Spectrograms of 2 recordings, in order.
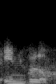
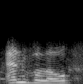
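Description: First: "envelope" said IN-vi-lope; short i vowels in "envelope"; Jamaican pronunciation. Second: Said in the usual way. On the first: Shown as a demonstration. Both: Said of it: "we would say envelope".

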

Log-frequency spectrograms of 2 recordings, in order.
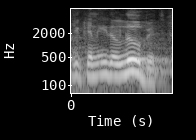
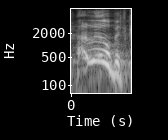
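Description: First: Said in the usual way. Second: "a little bit" jumps way up high, squeezed small; tiny squeak. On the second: Shown as a demonstration. Rabbi shrinks the Shabbat portion, high tiny voice.

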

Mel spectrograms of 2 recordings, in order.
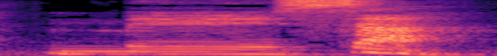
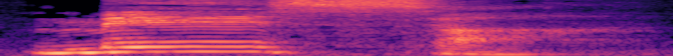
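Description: First: "Mesa" with low ME and punched SA; stress on second syllable. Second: "Mesa" with ME high and long, SA dropping; stress on first syllable. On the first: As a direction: land hard on SA in "Mesa". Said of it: "Fuerte la segunda". ("Mesa" con SA fuerte) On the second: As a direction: punch ME in "Mesa". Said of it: "Fuerte la primera". ("Mesa" con ME fuerte) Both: Shown as a demonstration.

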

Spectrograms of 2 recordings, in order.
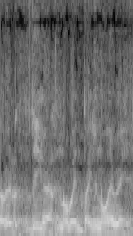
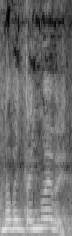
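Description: First: Low, matter-of-fact doctor; understated doctor voice. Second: High, mincing reply; mock-effeminate patient. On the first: Acted. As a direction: give a routine examination instruction, pitched low. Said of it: "le pone el estetoscopio". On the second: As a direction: answer the doctor in a camp, high voice. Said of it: "llega un putito".

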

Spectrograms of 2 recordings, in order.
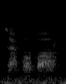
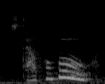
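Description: First: Soft unvoiced whisper of the pet's name. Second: Said in the usual way. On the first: Real, not acted. Owner whispering her dog's name, hushed. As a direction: breathe the name softly.

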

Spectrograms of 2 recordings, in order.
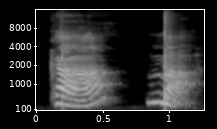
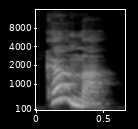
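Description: First: KA, pause, MA; syllable by syllable. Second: Said in the usual way. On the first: Shown as a demonstration. Teacher showing how syllables form a word, Ka-ma split apart. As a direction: break "Kama" into two drawn-out syllables. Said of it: "łączmy sylaby". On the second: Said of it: "Powstaną z nich wyrazy".

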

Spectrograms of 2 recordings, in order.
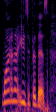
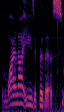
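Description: First: Louder, higher and decided; emphatic repeat. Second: Quiet, thrown-away musing; half to herself. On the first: To listeners about the cheap mic, decided and louder. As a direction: say it again like you mean it. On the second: To listeners about the cheap mic, quiet musing. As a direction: mutter the idea to yourself first. Asks herself, then repeats louder. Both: Real, not acted.

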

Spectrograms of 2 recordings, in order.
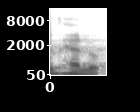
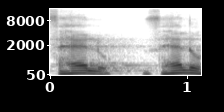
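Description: First: ভ্যালু with a Bengali bh; quick "bh" in place of v in ভ্যালু; wrong V sound. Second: ভ্যালু opened with a held buzzing v; correct V sound. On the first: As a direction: lips together, breathy b opening ভ্যালু. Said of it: "ভুল উচ্চারণ". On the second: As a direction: teeth on lip to start ভ্যালু. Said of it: "ভি যদি সঠিক উচ্চারণ করতে পারি". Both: Shown as a demonstration.

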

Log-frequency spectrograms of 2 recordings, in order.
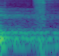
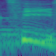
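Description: First: "t" as a crisp tick with no vowel; bare consonant. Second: Said in the usual way. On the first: Shown as a demonstration. Leader swaps word for beatbox sound, vowelless "t". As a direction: make "t" only a percussive tongue click of air. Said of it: "say t". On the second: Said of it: "Instead of T, say t".

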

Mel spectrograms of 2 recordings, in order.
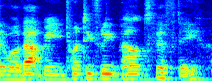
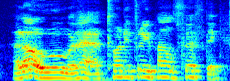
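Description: First: Said in the usual way. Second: Calling out. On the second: Retold or imitated. Calling to a customer at another till.

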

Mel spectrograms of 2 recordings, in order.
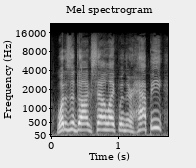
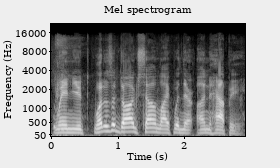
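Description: First: Higher happy voice. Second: Low unhappy voice. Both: Shown as a demonstration. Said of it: "They're all yippy and barky".

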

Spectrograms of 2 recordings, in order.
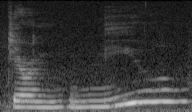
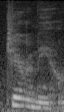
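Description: First: "Jeremiel" drawn out slowly and unsure, syllables trailing off; a drawn-out unsure try at "Jeremiel"; hesitant mispronunciation. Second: "Jeremiel" said as JER-eh-mee-el with a falling tune; "Jeremiel" landed with a decisive fall; settled pronunciation. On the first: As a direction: stumble through "Jeremiel" very slowly, questioning. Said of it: "No, that doesn't sound right". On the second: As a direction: say "Jeremiel" firmly in four syllables. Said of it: "let's say that". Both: Shown as a demonstration.

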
